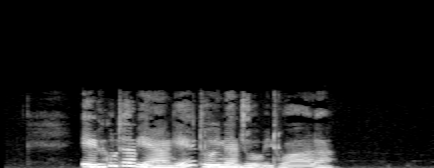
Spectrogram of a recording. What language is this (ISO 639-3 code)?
lug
